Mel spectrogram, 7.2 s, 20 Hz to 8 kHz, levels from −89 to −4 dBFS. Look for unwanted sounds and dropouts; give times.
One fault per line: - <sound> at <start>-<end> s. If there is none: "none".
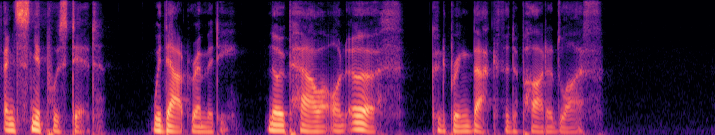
none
